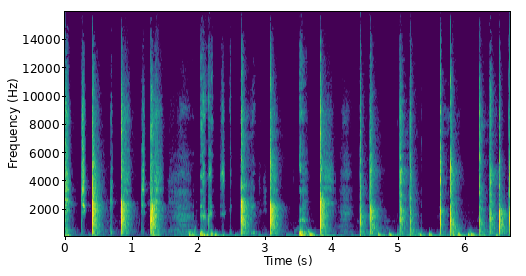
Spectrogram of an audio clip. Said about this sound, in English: And he added the hand clap.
